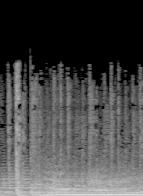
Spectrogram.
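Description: Sports cars' engines running and tyres squealing at speed, over a music score.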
